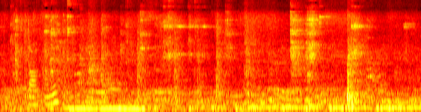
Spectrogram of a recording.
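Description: Café counter ambience: background voices and the clinking of dishes and cutlery, over a low steady hum.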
